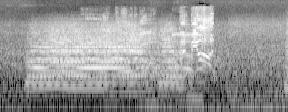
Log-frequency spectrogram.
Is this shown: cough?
no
